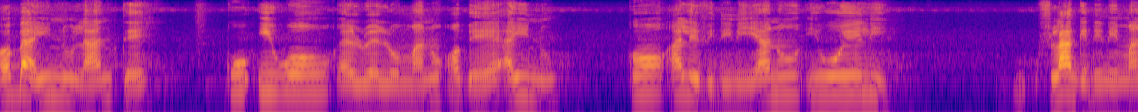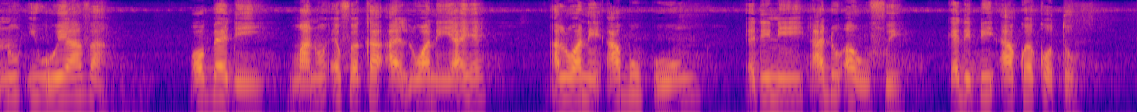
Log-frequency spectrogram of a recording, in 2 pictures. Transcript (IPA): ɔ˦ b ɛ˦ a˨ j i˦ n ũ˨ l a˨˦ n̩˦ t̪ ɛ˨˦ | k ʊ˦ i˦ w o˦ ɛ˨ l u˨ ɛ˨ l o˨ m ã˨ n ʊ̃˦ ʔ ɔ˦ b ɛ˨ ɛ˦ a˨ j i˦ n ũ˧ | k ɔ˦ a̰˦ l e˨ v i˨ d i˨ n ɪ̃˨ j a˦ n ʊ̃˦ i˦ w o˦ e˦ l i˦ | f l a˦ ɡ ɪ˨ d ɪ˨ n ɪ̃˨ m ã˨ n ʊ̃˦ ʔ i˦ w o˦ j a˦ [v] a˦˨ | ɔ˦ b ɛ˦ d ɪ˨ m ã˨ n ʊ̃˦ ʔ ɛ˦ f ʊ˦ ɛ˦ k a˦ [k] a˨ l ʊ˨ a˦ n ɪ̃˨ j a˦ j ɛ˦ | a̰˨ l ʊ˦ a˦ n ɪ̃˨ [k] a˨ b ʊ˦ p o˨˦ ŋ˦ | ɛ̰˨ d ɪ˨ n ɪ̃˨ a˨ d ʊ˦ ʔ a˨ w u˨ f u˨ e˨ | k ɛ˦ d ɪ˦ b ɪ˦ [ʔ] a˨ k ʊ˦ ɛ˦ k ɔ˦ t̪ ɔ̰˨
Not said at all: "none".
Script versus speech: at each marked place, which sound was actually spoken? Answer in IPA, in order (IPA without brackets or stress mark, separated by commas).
v, ʔ, ʔ, ʔ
